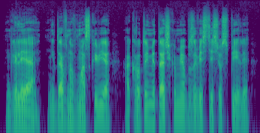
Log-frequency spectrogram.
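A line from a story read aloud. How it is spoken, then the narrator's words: Muttered through teeth. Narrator (Russian): процедил бройлер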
